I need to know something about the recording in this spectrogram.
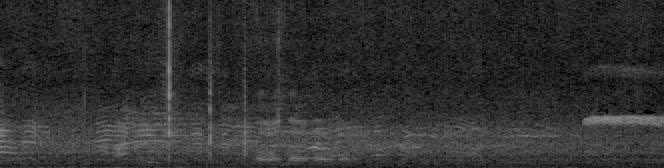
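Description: Faint voices of players talking among themselves, with two sharp clicks about a second in and a short, steady high tone near the end.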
